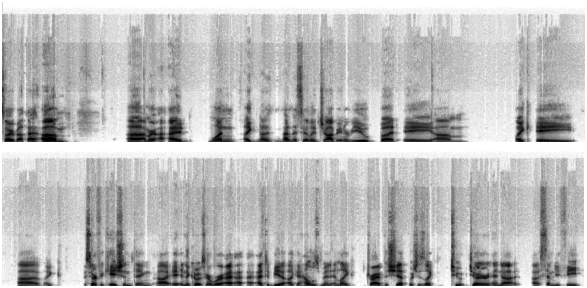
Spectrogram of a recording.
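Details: Stuttering in an adult man who has stuttered all his life, speaking in conversation; repetitions are audible.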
